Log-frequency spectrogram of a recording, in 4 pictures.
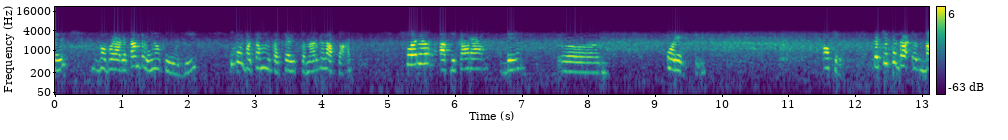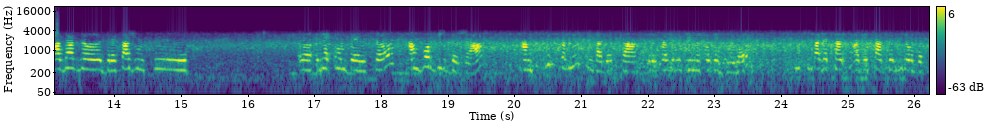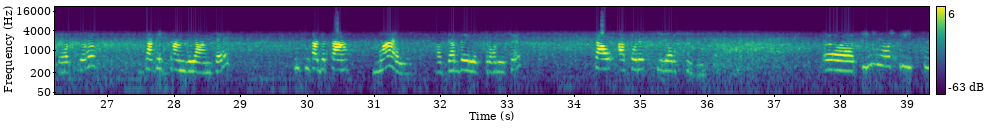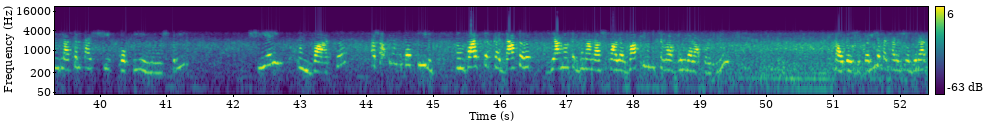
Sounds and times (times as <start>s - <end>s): Speech: 0.0s - 4.5s, 5.3s - 8.3s, 9.2s - 9.8s, 11.6s - 15.2s, 16.7s - 23.6s, 24.2s - 26.9s, 27.5s - 28.9s, 29.8s - 33.2s, 34.4s - 36.0s, 37.7s - 41.4s, 42.3s - 49.5s, 51.0s - 52.4s.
